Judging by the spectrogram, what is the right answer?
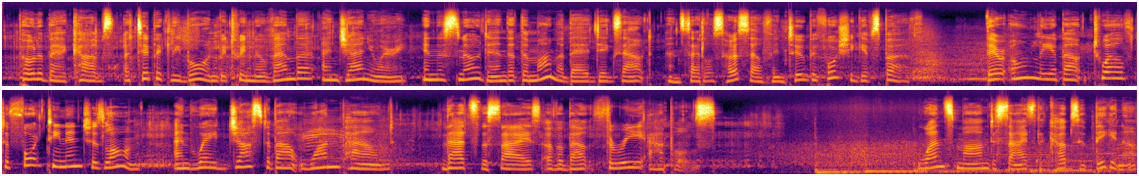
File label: narration; polar bear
